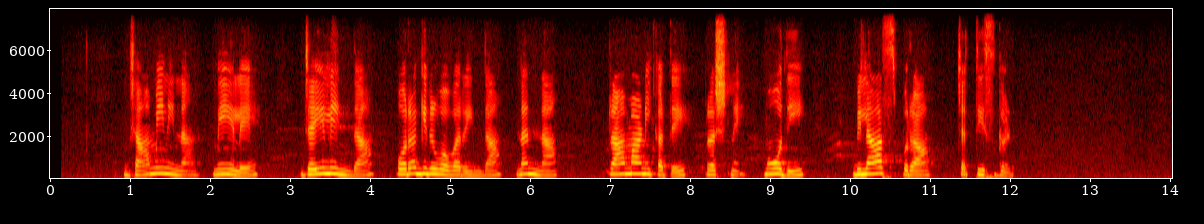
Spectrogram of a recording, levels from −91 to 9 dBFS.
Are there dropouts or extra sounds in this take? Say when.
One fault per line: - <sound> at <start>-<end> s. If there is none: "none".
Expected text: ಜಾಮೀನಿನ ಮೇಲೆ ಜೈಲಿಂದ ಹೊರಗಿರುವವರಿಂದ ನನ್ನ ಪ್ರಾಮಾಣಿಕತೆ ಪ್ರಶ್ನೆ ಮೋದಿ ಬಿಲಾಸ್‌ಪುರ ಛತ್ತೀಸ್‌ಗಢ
none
